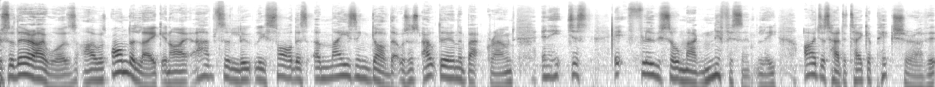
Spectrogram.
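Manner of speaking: put-on British accent with every word leaned on. Demonstrating an accent the speaker has practised a lot: put-on British accent. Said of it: "British accents are something that I".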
